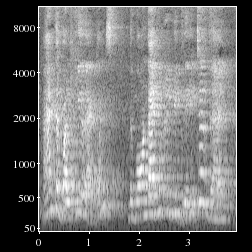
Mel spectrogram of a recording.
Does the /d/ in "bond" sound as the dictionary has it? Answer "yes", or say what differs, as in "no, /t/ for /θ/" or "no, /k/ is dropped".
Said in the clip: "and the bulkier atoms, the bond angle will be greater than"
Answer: yes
